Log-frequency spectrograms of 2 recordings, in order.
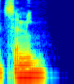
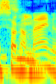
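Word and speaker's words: Samyn: Nou, dan is het op zijn Frans uitgesproken, Samin. – Ja, het is een Franse koers, dus Frans zeggen het Samijn, lijkt me.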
